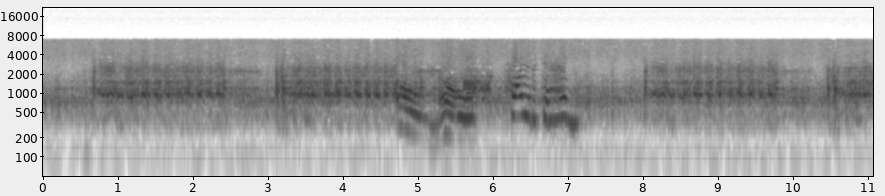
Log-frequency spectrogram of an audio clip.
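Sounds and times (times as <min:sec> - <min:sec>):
car starter cranking engine: 0:00.6 - 0:05.0, 0:08.0 - 0:11.0.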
